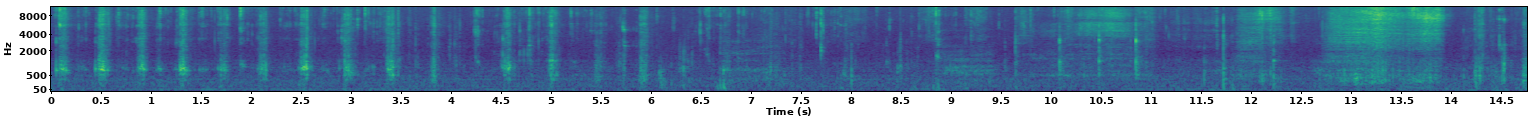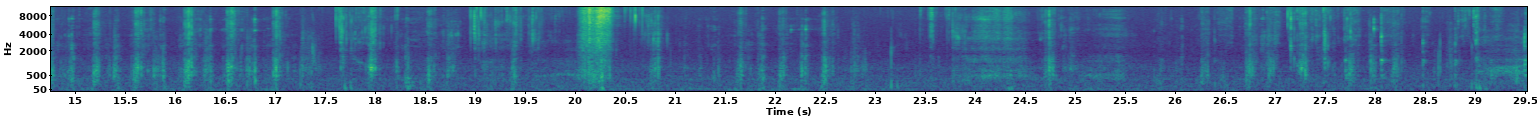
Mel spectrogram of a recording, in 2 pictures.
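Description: Close-miked chewing and slurping of instant yakisoba noodles, with rapid wet mouth clicks throughout. A long slurp of noodles comes about 13 seconds in.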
